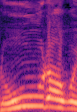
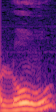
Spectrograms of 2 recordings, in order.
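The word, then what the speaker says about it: ρ: 이거를 로우라고 읽습니다. 알아두셔야 돼요. 로우.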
